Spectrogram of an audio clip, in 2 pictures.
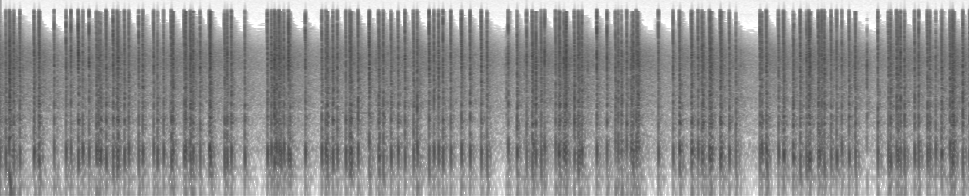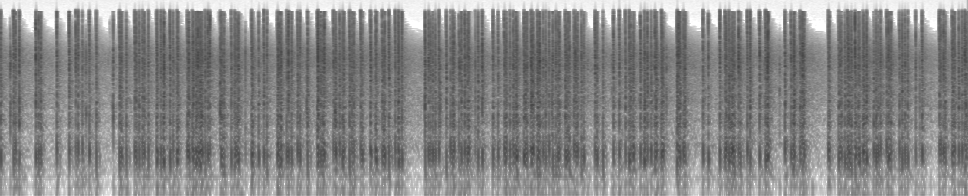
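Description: Aerial fireworks shells bursting in a dense, continuous barrage, many loud bangs a second with crackling stars among them.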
